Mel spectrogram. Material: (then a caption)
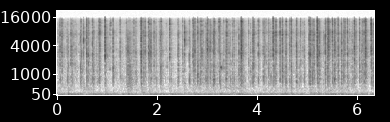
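Plastic. Long manicured fingernails and fingertips rapidly tap the keys of a full-size black plastic computer keyboard with a silver plastic frame resting on a wooden desk. The sound is a fast, continuous stream of short, bright clicks and clacks that die away almost instantly, over a faint steady low hum.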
